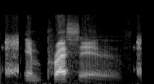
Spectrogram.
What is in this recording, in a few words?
"awesome", voice, Male; Tribes2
